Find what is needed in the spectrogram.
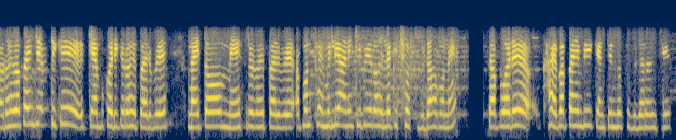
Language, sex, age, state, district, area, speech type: Odia, female, 18-30, Odisha, Sambalpur, rural, conversation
